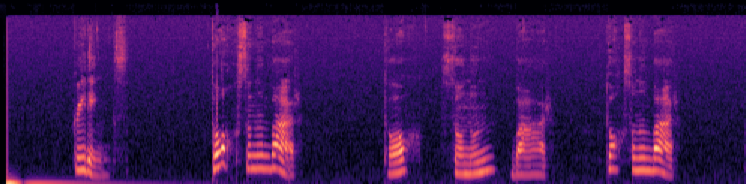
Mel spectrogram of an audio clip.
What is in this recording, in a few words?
Sakha Greetings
